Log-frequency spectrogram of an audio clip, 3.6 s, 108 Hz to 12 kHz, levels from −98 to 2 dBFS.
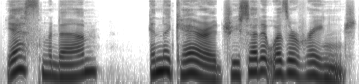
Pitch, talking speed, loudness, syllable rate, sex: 185 Hz, 165 wpm, -17 LUFS, 5.3 syllables/s, female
